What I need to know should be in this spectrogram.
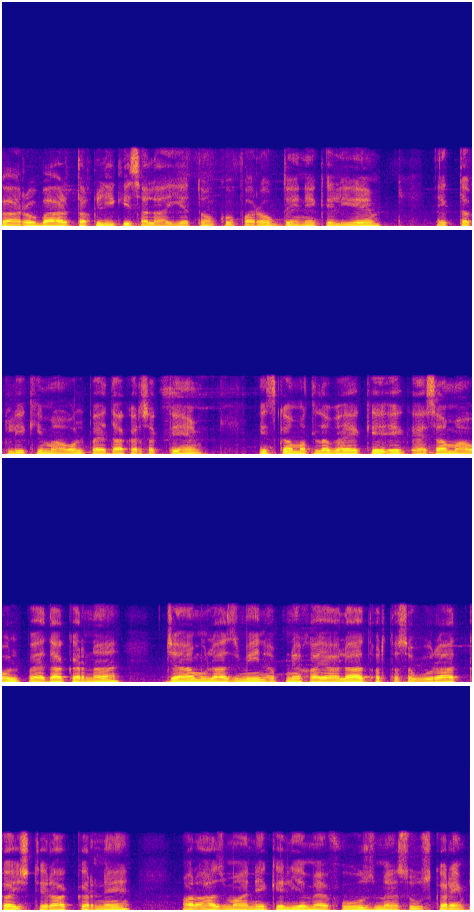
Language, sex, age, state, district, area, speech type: Urdu, male, 18-30, Maharashtra, Nashik, urban, spontaneous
